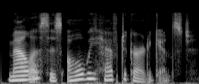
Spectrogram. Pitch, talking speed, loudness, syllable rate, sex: 185 Hz, 240 wpm, -19 LUFS, 6.2 syllables/s, female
